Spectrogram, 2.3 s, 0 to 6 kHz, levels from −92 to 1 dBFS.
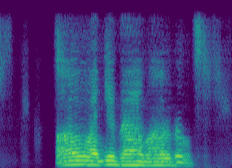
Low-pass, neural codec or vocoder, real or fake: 5.4 kHz; codec, 16 kHz, 0.5 kbps, FreqCodec, smaller model; fake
